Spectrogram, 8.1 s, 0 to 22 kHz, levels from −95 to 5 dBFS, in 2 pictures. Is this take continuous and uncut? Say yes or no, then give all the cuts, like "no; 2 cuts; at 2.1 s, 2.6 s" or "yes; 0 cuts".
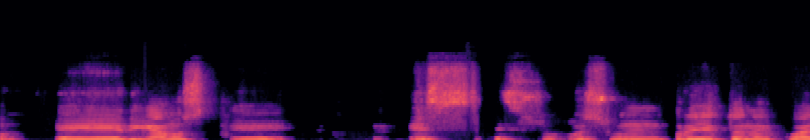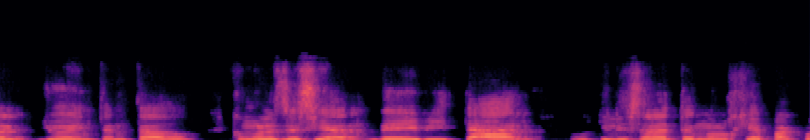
no; 1 cut; at 5.1 s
